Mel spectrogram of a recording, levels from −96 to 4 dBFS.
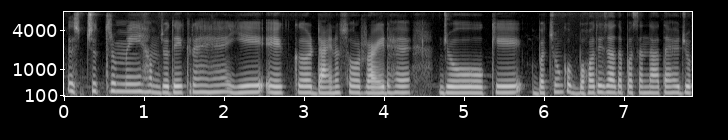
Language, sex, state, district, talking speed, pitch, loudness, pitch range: Hindi, female, Bihar, Bhagalpur, 185 wpm, 215 Hz, -26 LUFS, 210-230 Hz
